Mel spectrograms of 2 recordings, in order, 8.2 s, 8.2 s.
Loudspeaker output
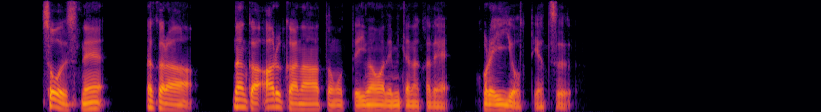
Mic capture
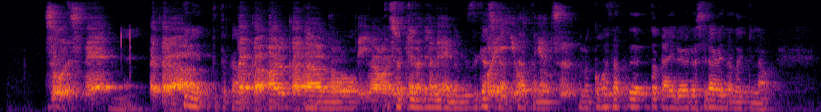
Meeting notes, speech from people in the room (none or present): present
